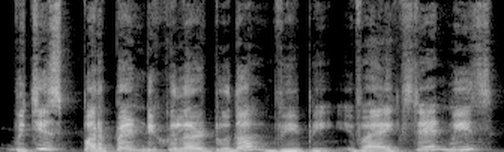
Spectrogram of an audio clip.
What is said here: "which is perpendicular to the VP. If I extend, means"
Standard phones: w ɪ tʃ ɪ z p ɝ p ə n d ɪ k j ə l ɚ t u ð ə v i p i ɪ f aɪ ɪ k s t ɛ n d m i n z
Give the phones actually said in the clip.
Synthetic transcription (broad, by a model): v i tʃ ɪ z p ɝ p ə n d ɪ k j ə l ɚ t u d ə v i p i ɪ f aɪ ɪ k s t ɛ n d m i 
